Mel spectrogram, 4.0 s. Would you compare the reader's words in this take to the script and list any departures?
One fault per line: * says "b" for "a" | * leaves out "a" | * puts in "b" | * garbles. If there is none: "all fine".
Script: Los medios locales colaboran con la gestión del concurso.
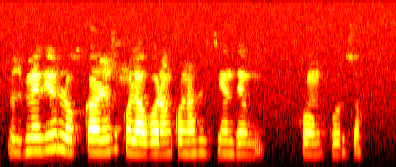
all fine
